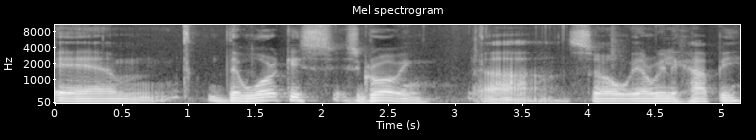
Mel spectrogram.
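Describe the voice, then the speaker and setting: Over noticeable background noise, a man speaks in a fairly low voice with fairly even intonation. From northern Argentina. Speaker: pastor. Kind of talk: interview. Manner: halting.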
